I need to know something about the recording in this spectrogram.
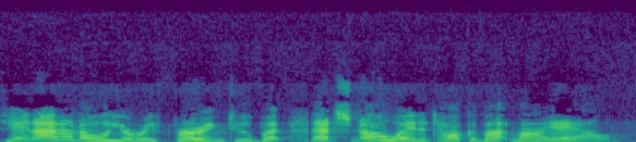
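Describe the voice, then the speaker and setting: A woman's voice: very high-pitched, animated, fairly quick. An actress playing a sweet, naive, dim-witted young woman in a 1940s radio comedy, guileless and earnest. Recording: muffled 1940s radio broadcast.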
